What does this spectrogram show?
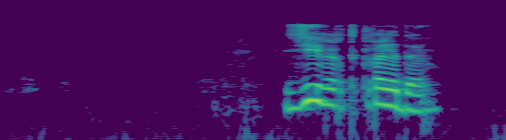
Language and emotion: Russian, neutral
